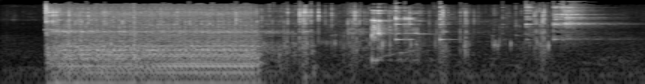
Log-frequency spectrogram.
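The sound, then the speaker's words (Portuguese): A necklace is set down: a loud, harsh buzzing burst gives way to a quick run of light, irregular metallic clinks and rattles that trail off. No one speaks. “Meu colar tá arrasando. Desculpa, amigo, eu vou te descer aqui, só um minutinho.”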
